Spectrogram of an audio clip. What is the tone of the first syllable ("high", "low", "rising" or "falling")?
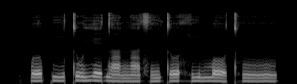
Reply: rising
